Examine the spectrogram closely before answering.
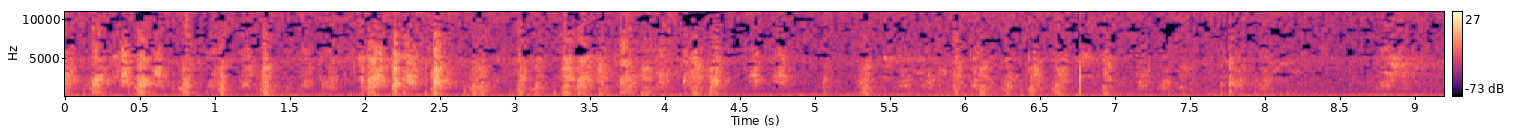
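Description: A small group of domestic ducks quacking in short, quick calls as they forage on grass. The calls come thickly in the first half and grow sparser after about five seconds.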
